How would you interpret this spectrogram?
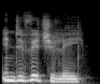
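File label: "individually", British English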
